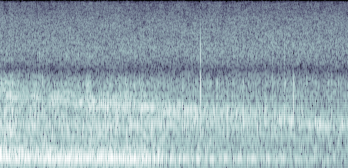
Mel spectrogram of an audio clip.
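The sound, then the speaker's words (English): A car engine, left running while the car is stopped at a wide spot in the road, idles steadily with a low, continuous rumble, fairly loud, easing slightly quieter toward the end. No one speaks. “Just leave the engine running and both of you get out the right-hand door.”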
